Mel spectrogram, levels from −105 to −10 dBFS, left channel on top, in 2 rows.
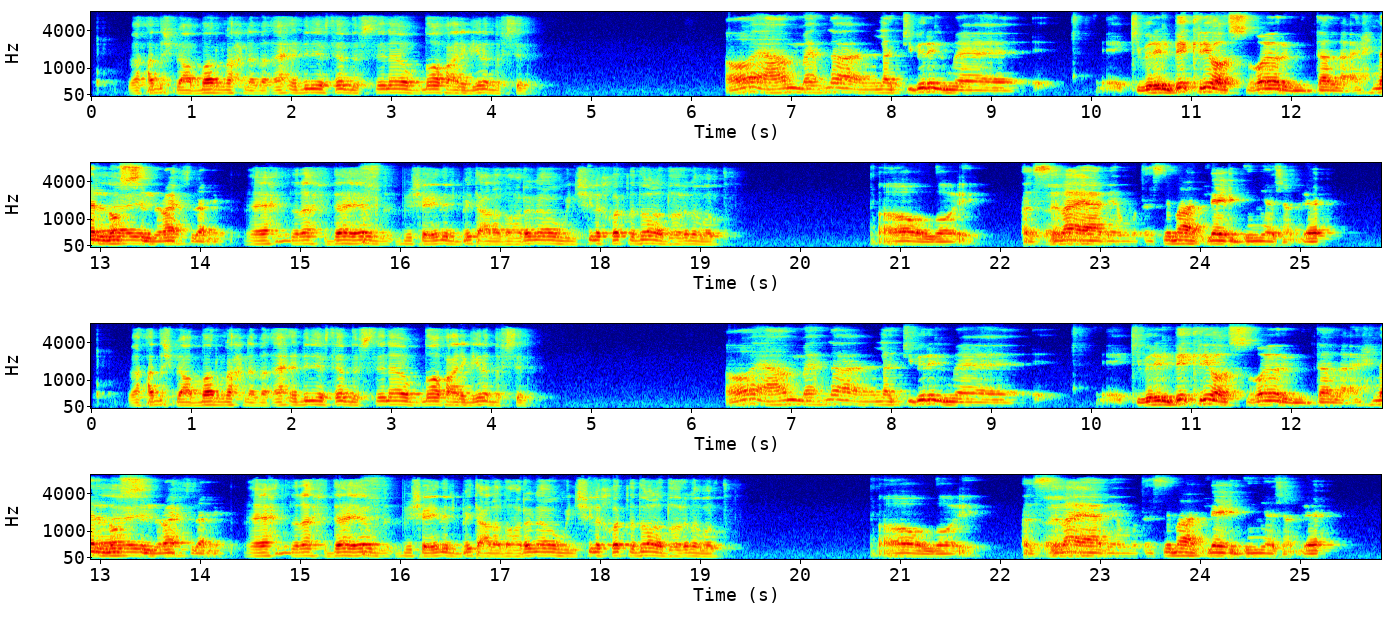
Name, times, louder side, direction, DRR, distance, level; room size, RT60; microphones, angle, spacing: voice 1, 0.4-4.4 12.9-13.5 14.5-19.2 22.4-22.9, equal, 20° right, 4 dB, 2.3 m, -23 dB
voice 2, 6.3-9.5 10.1-14.2 20.8-21.7 22.2-25.2, left 2 dB, 30° left, 5 dB, 1.5 m, -21 dB
20.5 x 9.5 x 3.8 m, 0.39 s
head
